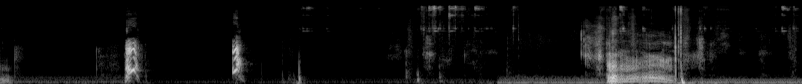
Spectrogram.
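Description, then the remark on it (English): A dog named Jet, a black Lab terrier mix, gives two sharp, separate barks a second apart, then a few softer yips, and ends with a louder, drawn-out burst of barking and growly noise over a low steady hum. “And now we have Jet, a black lab terrier mix whom we adopted from the shelter 5 weeks ago.”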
